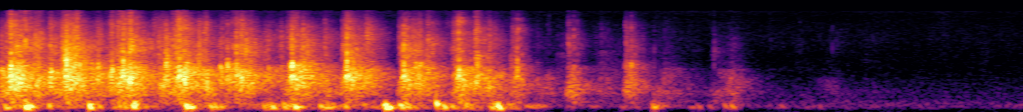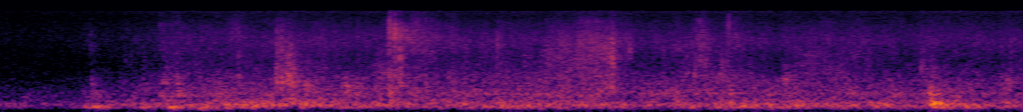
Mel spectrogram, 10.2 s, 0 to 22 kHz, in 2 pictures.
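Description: Audience applause for Professor Lee during an academic session at the 2023 K-ESG Conference: a burst of lively clapping from many hands that quickly thins out and fades to near silence, followed by faint room rustling.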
